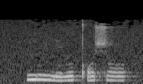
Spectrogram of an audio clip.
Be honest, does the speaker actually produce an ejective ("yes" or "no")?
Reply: yes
